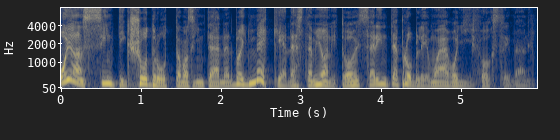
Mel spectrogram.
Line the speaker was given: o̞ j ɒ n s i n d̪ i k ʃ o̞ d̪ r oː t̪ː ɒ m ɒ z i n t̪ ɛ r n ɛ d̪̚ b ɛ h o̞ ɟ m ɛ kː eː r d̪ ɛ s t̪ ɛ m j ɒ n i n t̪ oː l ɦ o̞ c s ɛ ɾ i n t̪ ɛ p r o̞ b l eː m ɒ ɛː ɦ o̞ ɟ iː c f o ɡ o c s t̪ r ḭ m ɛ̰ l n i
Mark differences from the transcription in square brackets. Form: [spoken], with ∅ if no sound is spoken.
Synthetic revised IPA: o̞ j ɒ n s i n [t̪] i k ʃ o̞ d̪ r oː t̪ː ɒ m ɒ z i n t̪ ɛ r n ɛ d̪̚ b ɛ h o̞ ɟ m ɛ kː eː r d̪ ɛ s t̪ ɛ m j ɒ n i [∅] t̪ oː l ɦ o̞ c s ɛ ɾ i n t̪ ɛ p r o̞ b l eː m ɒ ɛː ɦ o̞ ɟ iː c f o ɡ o [k] s t̪ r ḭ m ɛ̰ l n i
